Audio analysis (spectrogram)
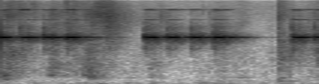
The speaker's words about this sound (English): You ever have a timer go off? Hold on. The timer went off. Hold on. Hold on. Be right back. Okay, I turned the timer off.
